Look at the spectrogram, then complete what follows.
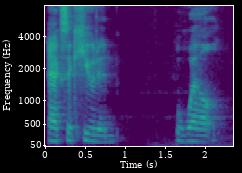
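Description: A man's voice: mid-range voice, little pitch movement, very slow. A man co-hosting a casual album review podcast, talking in a rambling way with many restarts and fillers. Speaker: podcast co-host.

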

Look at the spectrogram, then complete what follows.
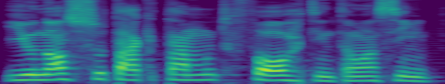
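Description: A young man from Pernambuco with a Pernambuco Portuguese accent, a singer chatting as a guest on a podcast in an animated, storytelling way. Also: sits high, fast. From Pernambuco, Brazil. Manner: animated, storytelling, quotes people. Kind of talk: casual podcast chat.

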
